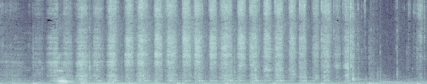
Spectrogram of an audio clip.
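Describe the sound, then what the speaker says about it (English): A steak knife saws through a block of foam for a Black Rock Shooter prop gun, a steady rhythmic back-and-forth rasp of about twenty close strokes with no talking. "we're going to cut the foam down so that we can start shaping that"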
